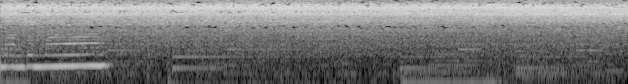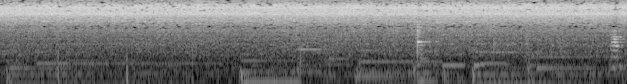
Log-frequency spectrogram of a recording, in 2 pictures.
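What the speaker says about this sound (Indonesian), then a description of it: "ayam yang sudah dimarinasi kita goreng pelan-pelan" Marinated chicken fries slowly in hot oil, with a steady, loud, dense sizzle and crackle that carries on without a break. Faint clinks and stirring noises sit under it.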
